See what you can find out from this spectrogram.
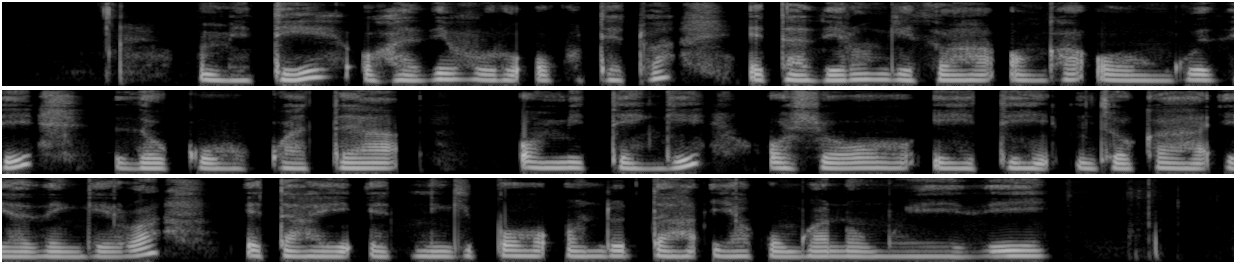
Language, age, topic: Oshiwambo, 25-35, agriculture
